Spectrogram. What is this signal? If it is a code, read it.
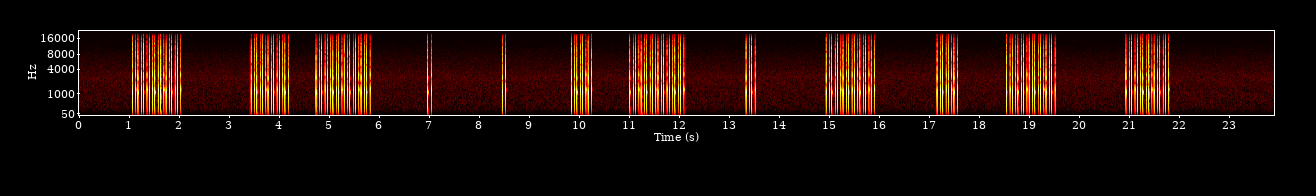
Pulse dialling, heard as clicks on a phone line, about 9 pulses a second. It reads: 9 7 0 1 1 4 0 2 9 4 9 8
